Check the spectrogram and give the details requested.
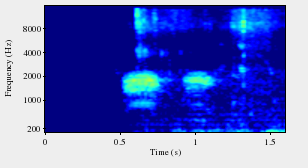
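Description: A long-tailed shrike chick gives two harsh, rasping calls about half a second apart, over a low rumble of background noise.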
